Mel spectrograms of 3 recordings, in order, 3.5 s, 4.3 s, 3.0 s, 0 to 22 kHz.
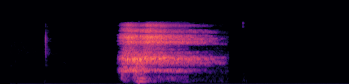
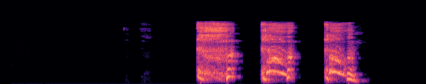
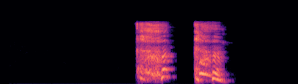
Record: {"exhalation_length": "3.5 s", "exhalation_amplitude": 19347, "exhalation_signal_mean_std_ratio": 0.38, "three_cough_length": "4.3 s", "three_cough_amplitude": 28290, "three_cough_signal_mean_std_ratio": 0.41, "cough_length": "3.0 s", "cough_amplitude": 29763, "cough_signal_mean_std_ratio": 0.37, "survey_phase": "beta (2021-08-13 to 2022-03-07)", "age": "45-64", "gender": "Female", "wearing_mask": "No", "symptom_none": true, "smoker_status": "Never smoked", "respiratory_condition_asthma": false, "respiratory_condition_other": false, "recruitment_source": "REACT", "submission_delay": "2 days", "covid_test_result": "Negative", "covid_test_method": "RT-qPCR"}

